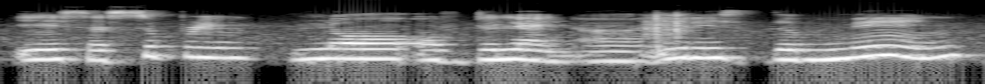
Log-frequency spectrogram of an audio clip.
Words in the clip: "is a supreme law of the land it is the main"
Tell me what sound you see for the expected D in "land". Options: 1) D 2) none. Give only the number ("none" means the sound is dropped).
2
